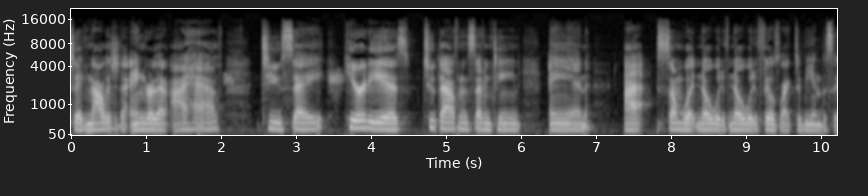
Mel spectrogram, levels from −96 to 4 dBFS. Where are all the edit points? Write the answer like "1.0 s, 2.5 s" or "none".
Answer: 7.8 s, 8.8 s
